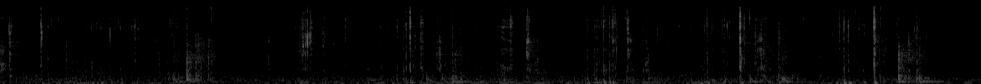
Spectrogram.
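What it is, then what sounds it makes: Bar soap shaved with a blade. A utility knife blade shaves and scrapes curls off a solid green bar of soap held in one hand, with flakes falling onto a plastic tablecloth beside a blue piece. The sound is a series of quiet, dry, bright scratching and crinkling strokes with short sharp peaks. Each stroke stops almost instantly.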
